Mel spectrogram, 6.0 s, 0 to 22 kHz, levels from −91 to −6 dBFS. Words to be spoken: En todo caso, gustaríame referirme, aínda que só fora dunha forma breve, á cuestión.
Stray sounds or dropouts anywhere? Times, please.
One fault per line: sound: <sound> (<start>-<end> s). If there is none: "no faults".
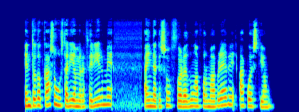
no faults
